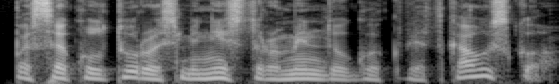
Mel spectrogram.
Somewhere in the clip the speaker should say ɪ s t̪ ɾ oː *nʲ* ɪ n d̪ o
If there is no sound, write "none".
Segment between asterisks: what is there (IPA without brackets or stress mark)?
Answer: mʲ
